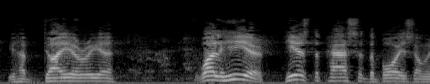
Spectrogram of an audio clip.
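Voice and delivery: exasperated teacher. Acted. Teacher dealing with sick and squabbling pupils, exasperated.

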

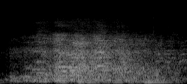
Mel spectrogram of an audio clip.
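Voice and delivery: amused laugh without words. Real, not acted. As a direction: laugh at your own joke. Tickled by own joke.

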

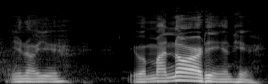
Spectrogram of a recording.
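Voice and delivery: ordinary talk, nothing marked

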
